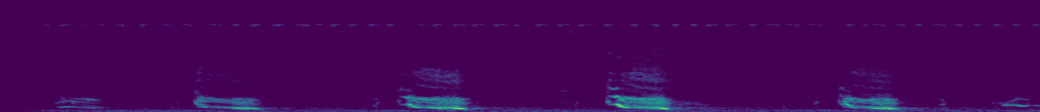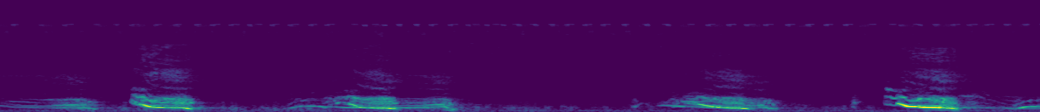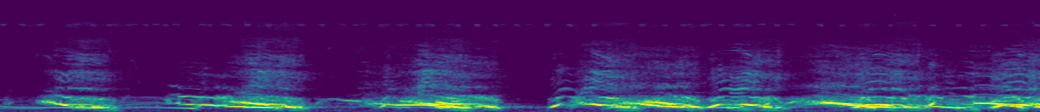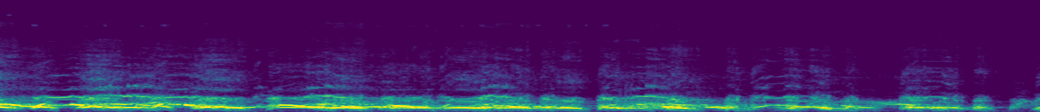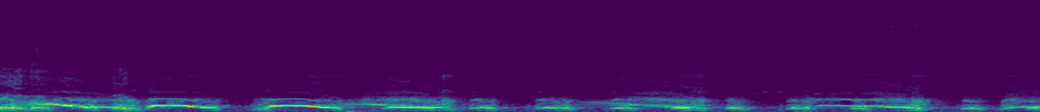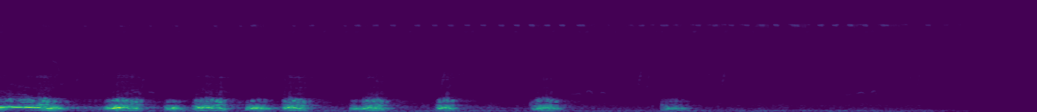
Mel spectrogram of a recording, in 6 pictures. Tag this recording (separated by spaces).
ambience south-africa nature field-recording lions lion ukutula roar africa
